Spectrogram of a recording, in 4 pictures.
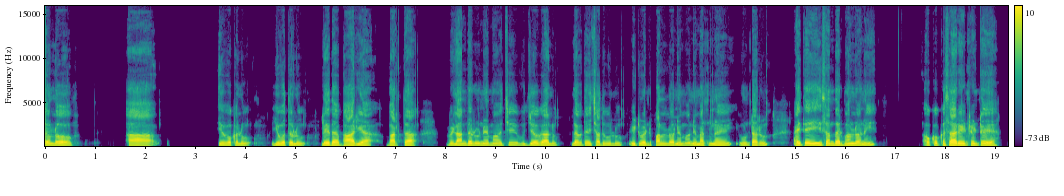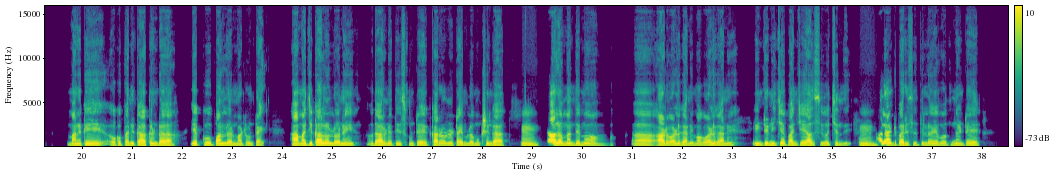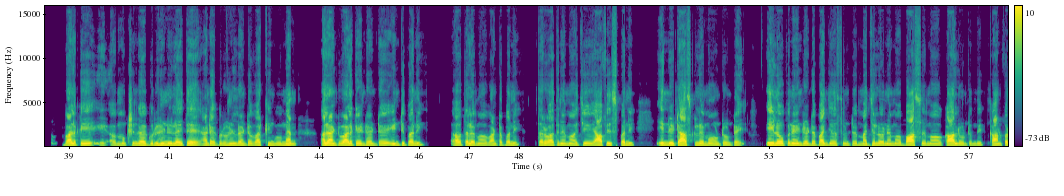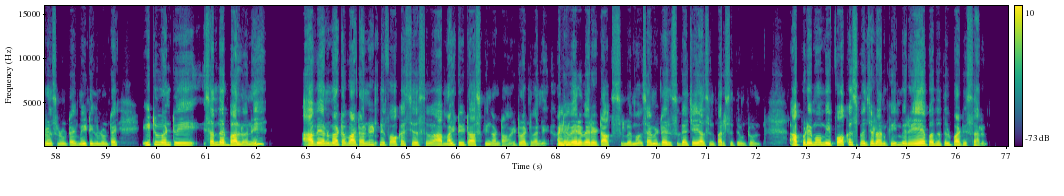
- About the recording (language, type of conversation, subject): Telugu, podcast, మల్టీటాస్కింగ్ తగ్గించి ఫోకస్ పెంచేందుకు మీరు ఏ పద్ధతులు పాటిస్తారు?
- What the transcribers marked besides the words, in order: unintelligible speech; tapping; other noise; in English: "వర్కింగ్ ఉమెన్"; in English: "ఆఫీస్"; in English: "ఫోకస్"; in English: "మల్టీటాస్కింగ్"; in English: "సైమల్టేనియస్‌గా"; other background noise; in English: "ఫోకస్"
